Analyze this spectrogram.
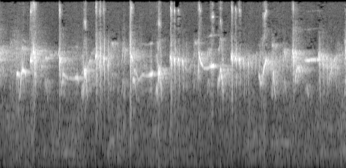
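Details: Long-tailed shrike (cendet) song used as a lure to get a shrike that has stopped singing to sing again: dense, high, scratchy chattering with rapid sharp chips and short buzzy slurs, continuous throughout.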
